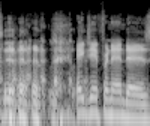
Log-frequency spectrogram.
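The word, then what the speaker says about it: A.J. Fernandez: Does it rhyme with Hey Jay? Yeah, it rhymes with Hey Jay Fernandez. Hey Jay Fernandez, who is a longtime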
